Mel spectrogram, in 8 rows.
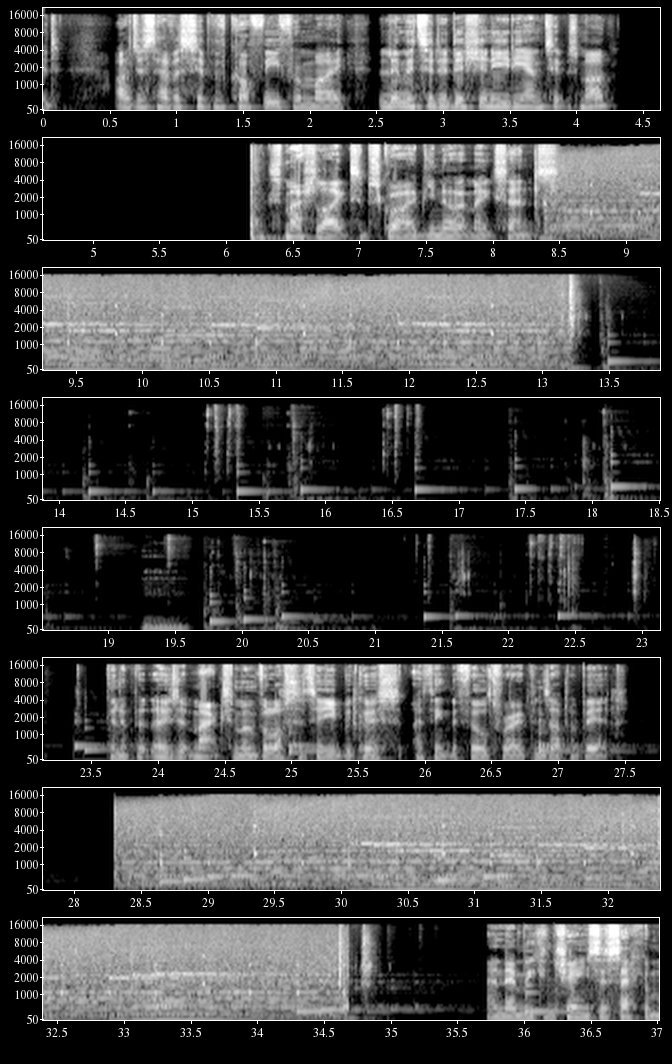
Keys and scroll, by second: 8.4 space, 13.2 space, 32.4 super+d, 34.6 space.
